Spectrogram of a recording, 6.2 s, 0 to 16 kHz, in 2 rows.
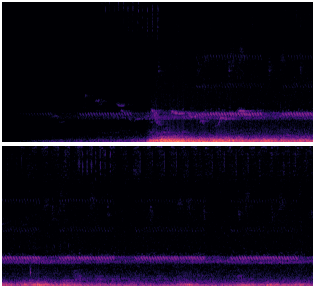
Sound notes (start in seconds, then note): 1.4 distant thunder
